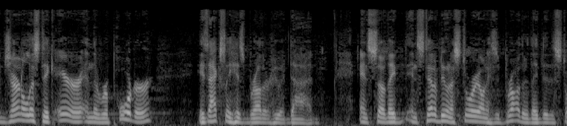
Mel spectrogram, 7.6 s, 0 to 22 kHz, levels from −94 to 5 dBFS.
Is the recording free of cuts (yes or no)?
yes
